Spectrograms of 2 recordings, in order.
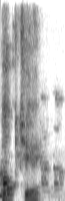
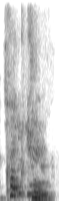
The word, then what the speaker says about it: Kokçu: Because Kokçu. I think the C is, Ju, Kokçu. Because the C is pronounced as a J in Turkish.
